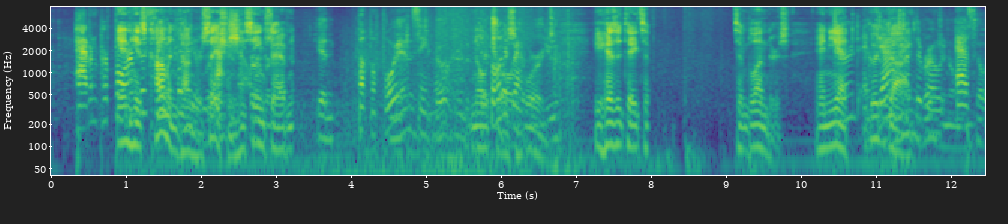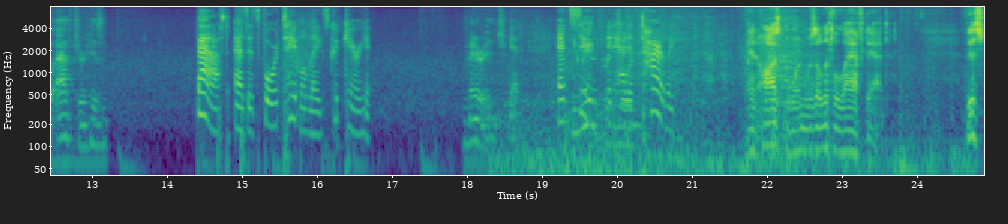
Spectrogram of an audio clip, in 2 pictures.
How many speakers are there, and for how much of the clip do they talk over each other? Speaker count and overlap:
3, about 35%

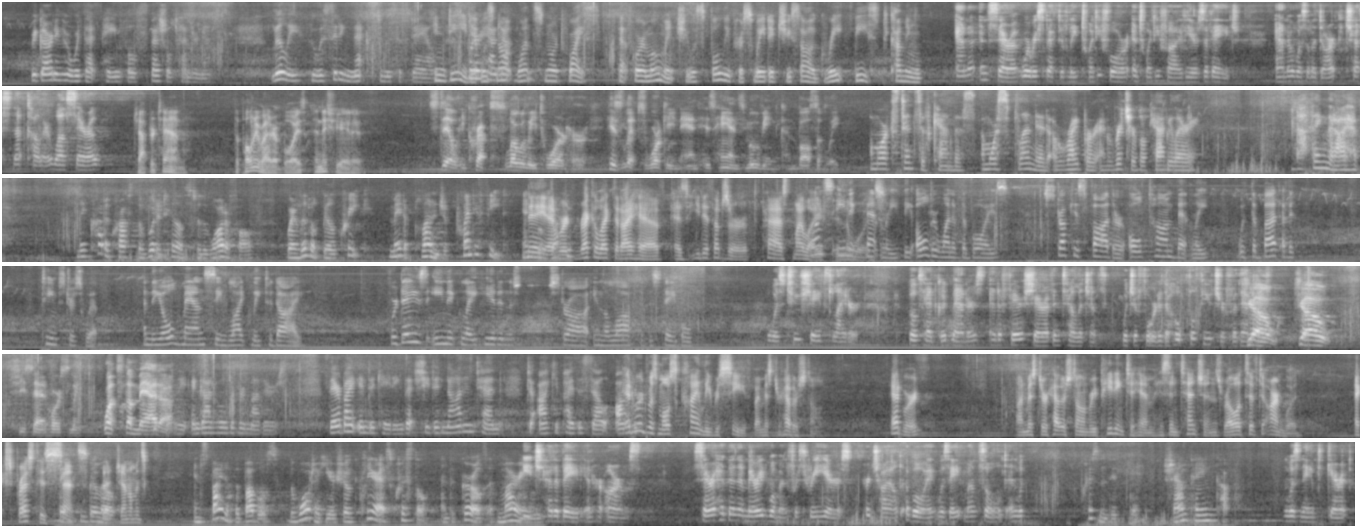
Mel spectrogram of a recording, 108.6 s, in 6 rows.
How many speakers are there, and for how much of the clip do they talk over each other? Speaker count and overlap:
9, about 5%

